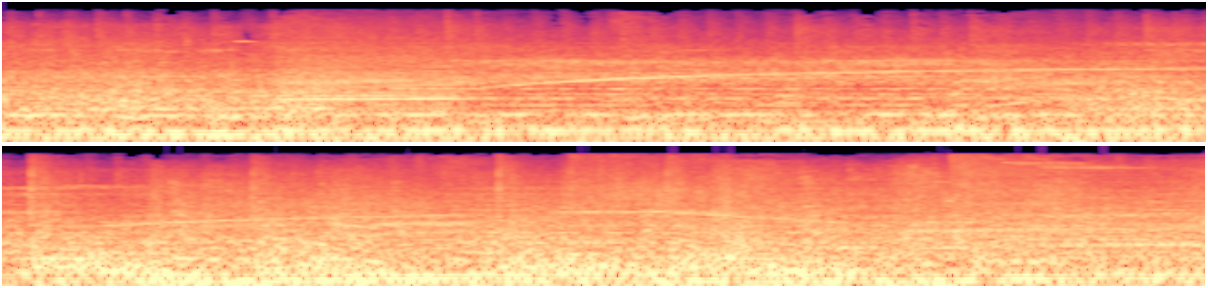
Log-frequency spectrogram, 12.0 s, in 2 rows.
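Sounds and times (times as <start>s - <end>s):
car engine revving: 0.1s - 12.0s.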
